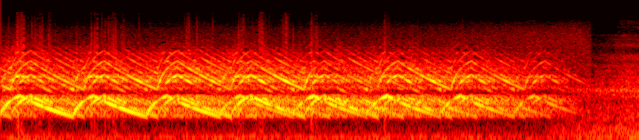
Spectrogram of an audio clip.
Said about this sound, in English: I need a siren. A big old siren. Here we go.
